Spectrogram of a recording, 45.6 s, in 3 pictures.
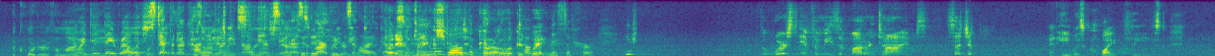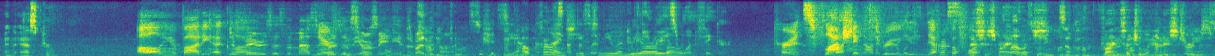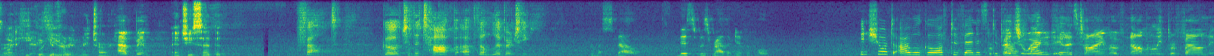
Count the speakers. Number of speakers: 10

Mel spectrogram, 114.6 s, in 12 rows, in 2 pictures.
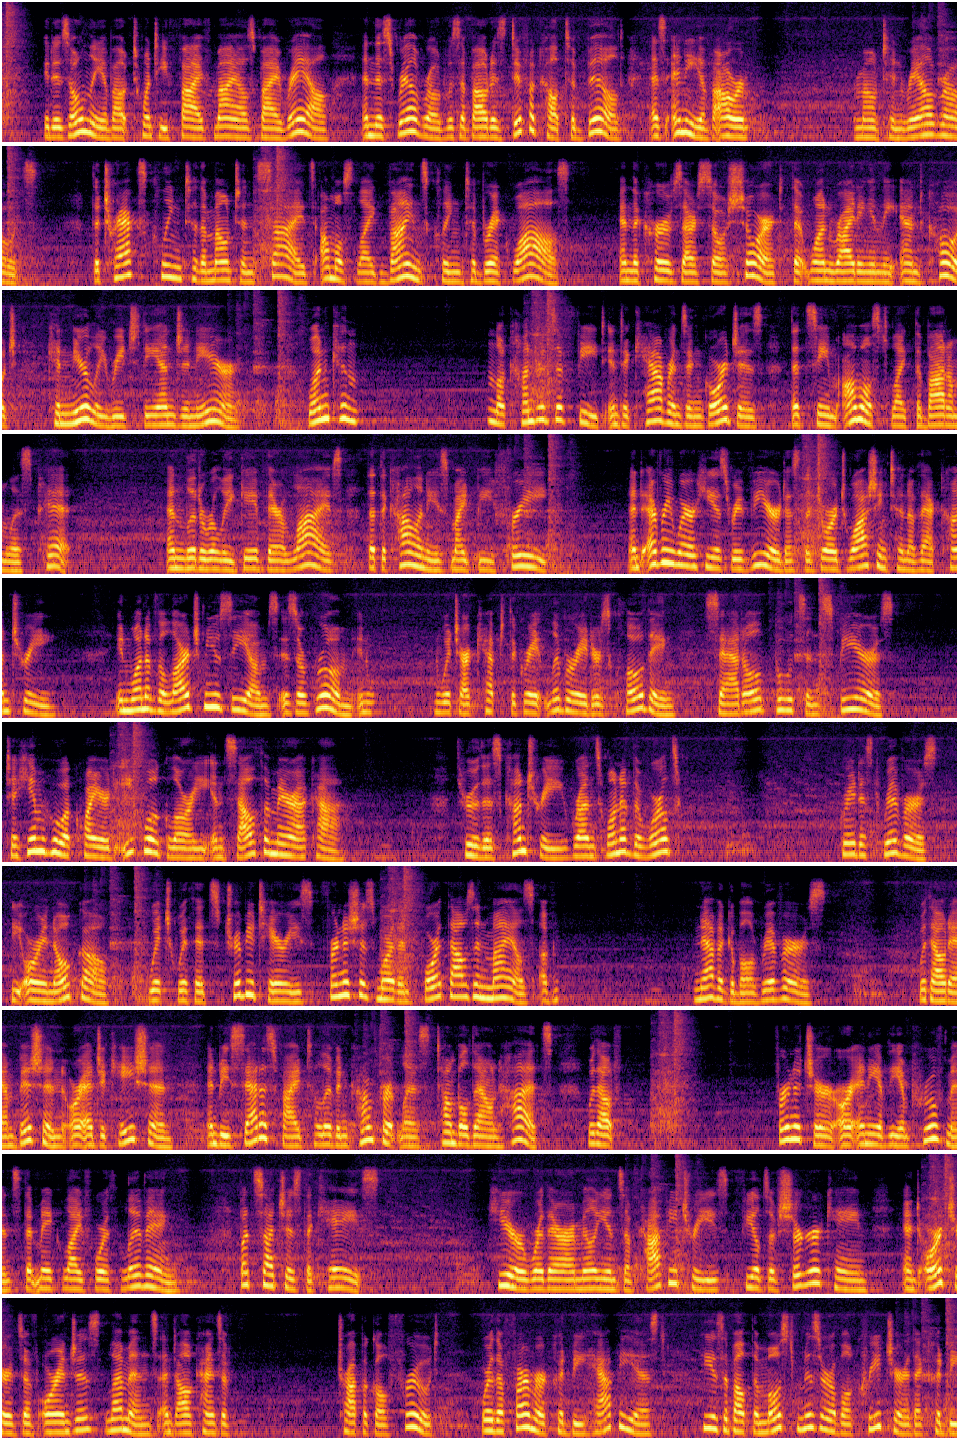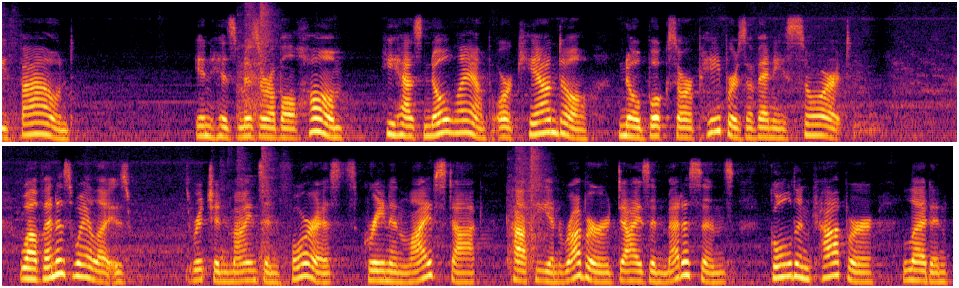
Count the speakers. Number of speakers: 1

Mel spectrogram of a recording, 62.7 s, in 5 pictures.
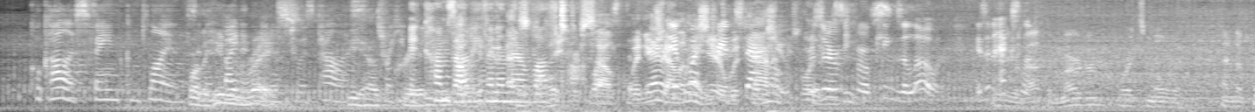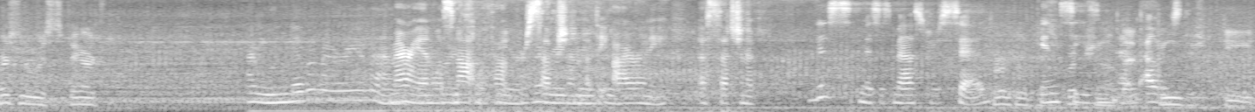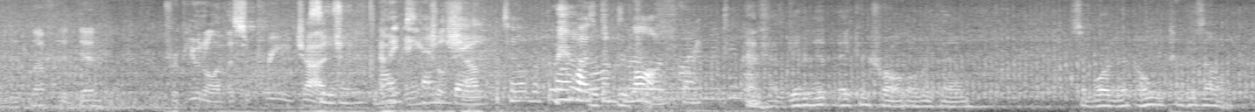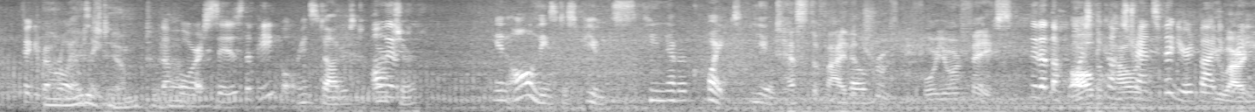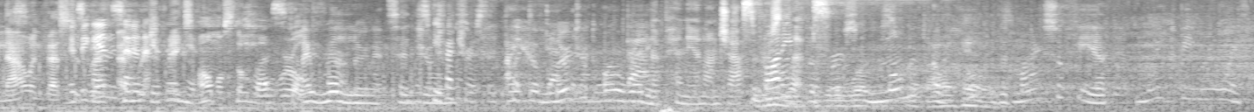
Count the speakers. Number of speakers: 8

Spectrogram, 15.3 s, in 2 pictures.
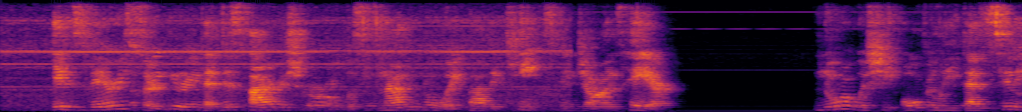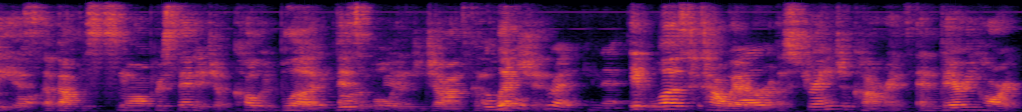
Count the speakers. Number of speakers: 2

